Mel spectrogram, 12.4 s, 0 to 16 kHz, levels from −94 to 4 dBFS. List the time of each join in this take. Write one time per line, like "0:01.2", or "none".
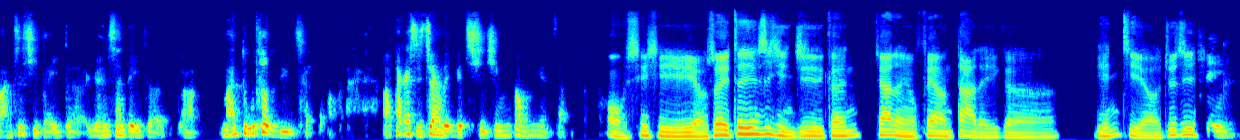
0:05.9
0:08.7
